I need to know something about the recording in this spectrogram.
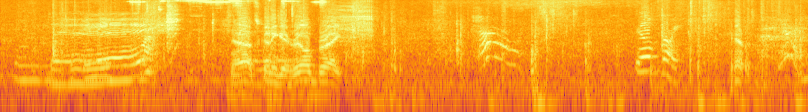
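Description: Young girls talk and call out excitedly nearby.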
